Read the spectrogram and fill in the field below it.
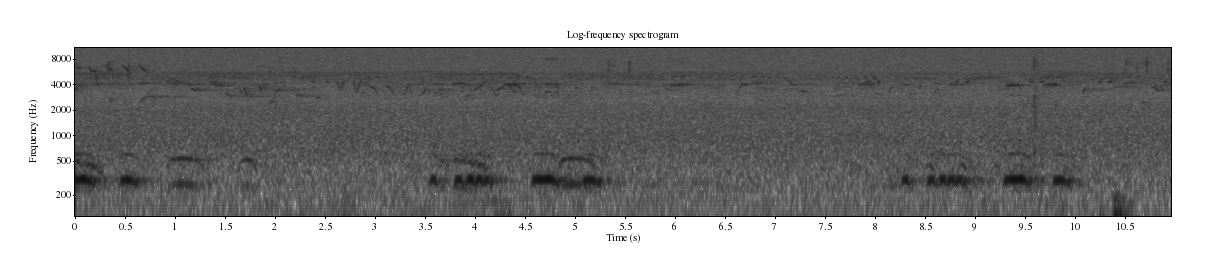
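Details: Owl giving low hoots in short bursts across the recording, several clusters of hollow, even-pitched notes separated by pauses of a few seconds, with a quiet background of faint insect hiss and a single thump near the end.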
